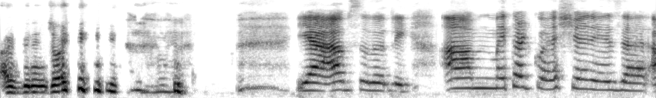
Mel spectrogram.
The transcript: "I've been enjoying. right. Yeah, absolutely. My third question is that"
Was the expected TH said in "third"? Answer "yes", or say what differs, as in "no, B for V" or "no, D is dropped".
no, T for TH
